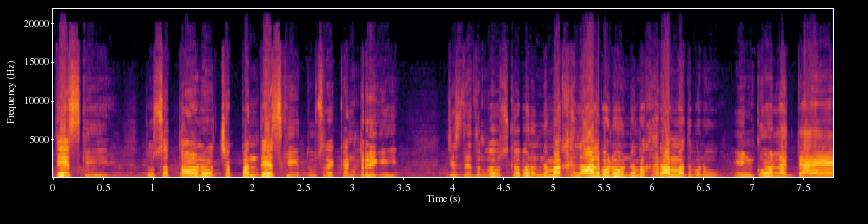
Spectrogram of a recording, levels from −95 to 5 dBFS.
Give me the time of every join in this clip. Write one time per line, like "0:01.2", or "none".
0:06.7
